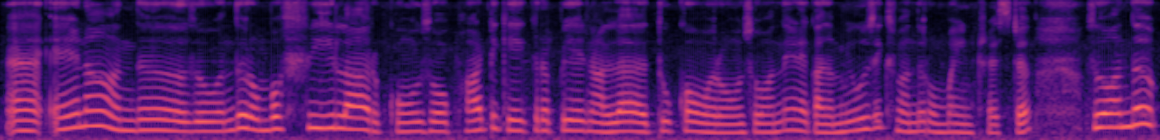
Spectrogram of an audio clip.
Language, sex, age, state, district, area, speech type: Tamil, female, 18-30, Tamil Nadu, Nagapattinam, rural, spontaneous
